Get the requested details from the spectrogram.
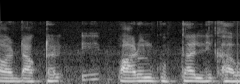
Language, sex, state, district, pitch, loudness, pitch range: Hindi, male, Uttar Pradesh, Budaun, 150 Hz, -17 LUFS, 145-160 Hz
